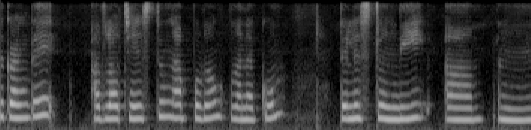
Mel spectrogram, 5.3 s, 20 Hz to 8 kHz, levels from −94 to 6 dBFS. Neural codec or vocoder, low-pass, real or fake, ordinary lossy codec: codec, 24 kHz, 0.9 kbps, WavTokenizer, small release; 7.2 kHz; fake; none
